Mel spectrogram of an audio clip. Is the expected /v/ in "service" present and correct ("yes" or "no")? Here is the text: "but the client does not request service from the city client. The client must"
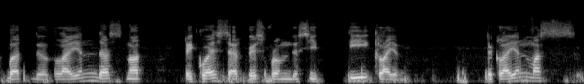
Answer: no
